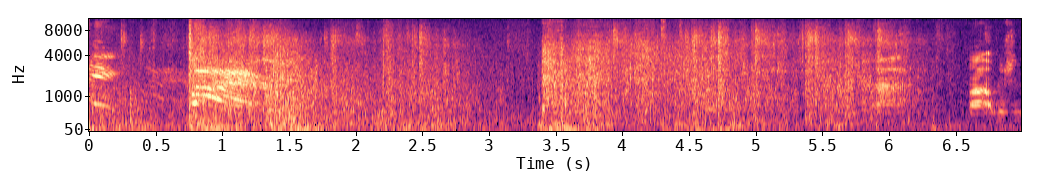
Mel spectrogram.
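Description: Musket volleys from massed infantry in the naval-era strategy game Ultimate Admiral: Age of Sail: two loud, crackling bursts of gunfire roughly a few seconds apart, each trailing into a rumbling, smoky tail under faint background noise.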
